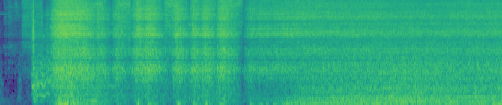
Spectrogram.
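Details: Old Chevrolet truck sitting for years, new battery and fresh fuel filter: about four seconds of uneven cranking chuffs before catching into steady idle; long cranking before starting.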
